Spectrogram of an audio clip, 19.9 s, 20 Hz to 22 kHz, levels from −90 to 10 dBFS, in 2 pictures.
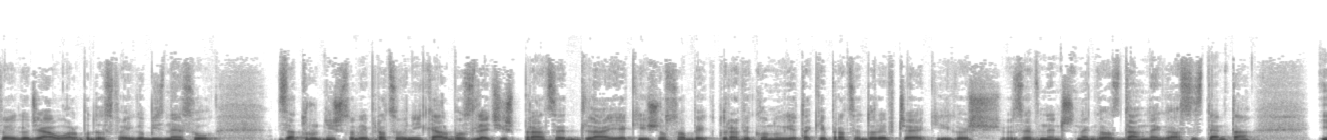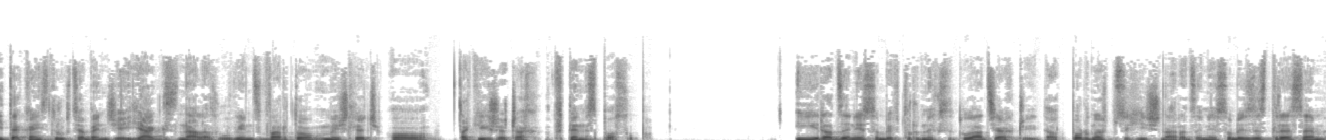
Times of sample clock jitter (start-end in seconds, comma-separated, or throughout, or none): none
